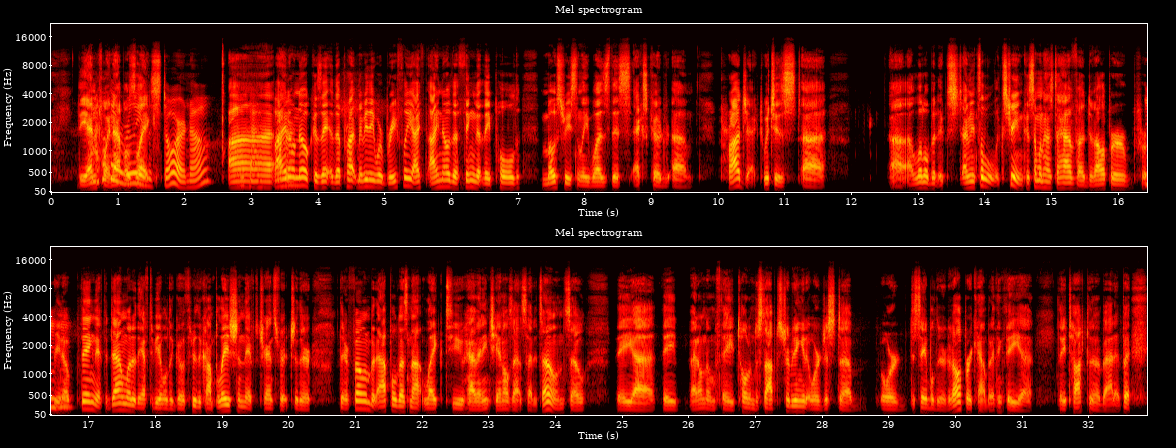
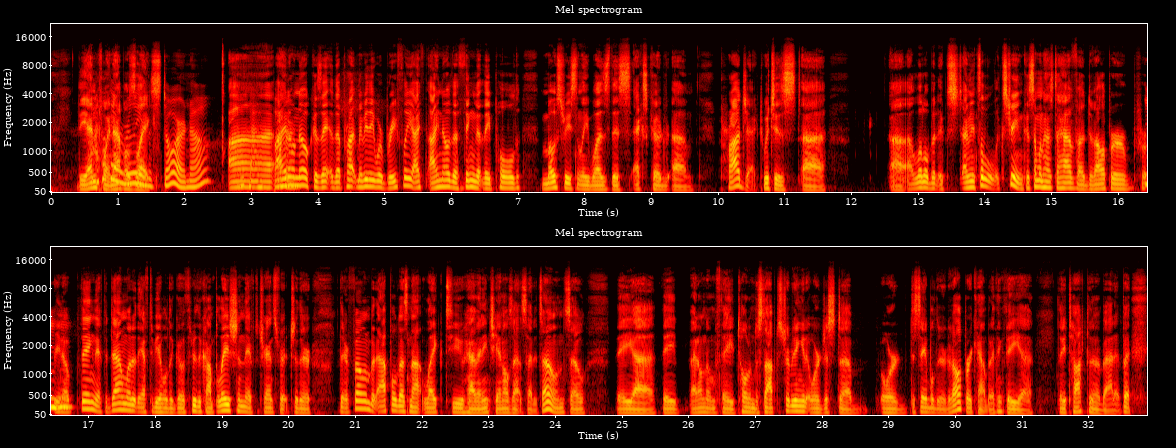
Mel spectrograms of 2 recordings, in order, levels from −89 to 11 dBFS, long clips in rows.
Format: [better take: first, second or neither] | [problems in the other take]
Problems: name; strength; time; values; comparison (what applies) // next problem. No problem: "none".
second | thin; very; fading below 350 Hz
